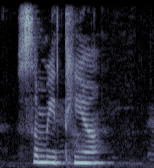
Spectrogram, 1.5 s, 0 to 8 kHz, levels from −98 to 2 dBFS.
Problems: none marked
